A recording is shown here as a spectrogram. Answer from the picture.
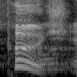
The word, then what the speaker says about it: Puig: It's just Puig.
